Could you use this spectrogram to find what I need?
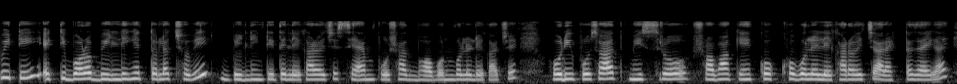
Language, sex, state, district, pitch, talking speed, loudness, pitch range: Bengali, female, West Bengal, Malda, 240 Hz, 170 wpm, -22 LUFS, 225-255 Hz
